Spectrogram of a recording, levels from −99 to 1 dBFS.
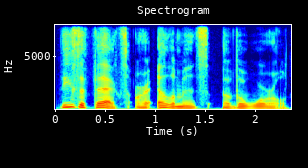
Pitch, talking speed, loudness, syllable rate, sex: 150 Hz, 180 wpm, -19 LUFS, 6.0 syllables/s, female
